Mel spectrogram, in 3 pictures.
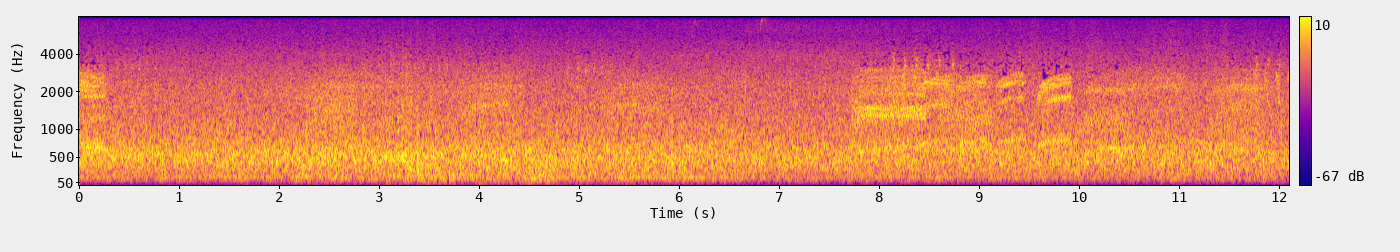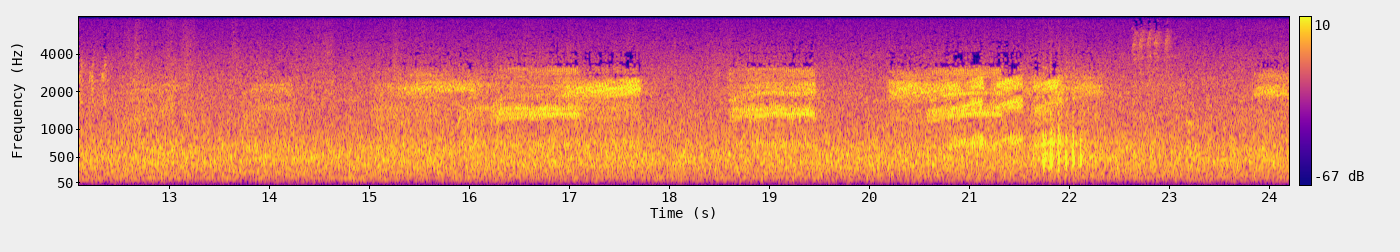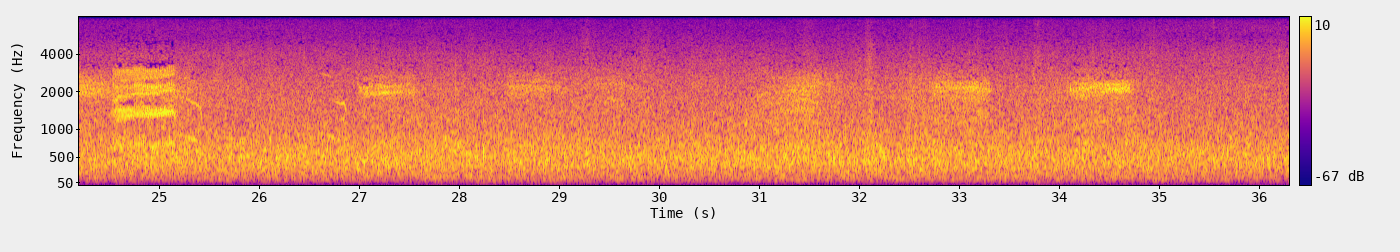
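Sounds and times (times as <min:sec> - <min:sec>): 
water in a forest: 0:00.0 - 0:36.3
birds singing in a forest: 0:07.8 - 0:09.9, 0:20.8 - 0:23.1.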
